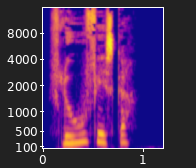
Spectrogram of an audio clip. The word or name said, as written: fluefisker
